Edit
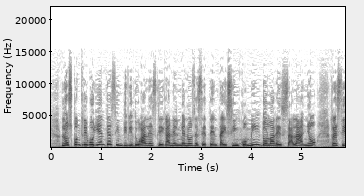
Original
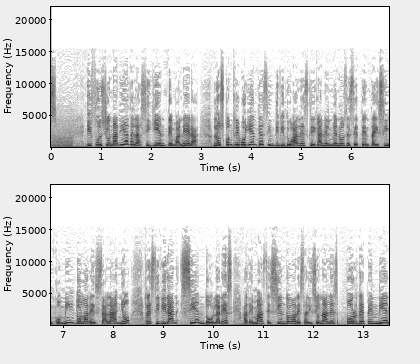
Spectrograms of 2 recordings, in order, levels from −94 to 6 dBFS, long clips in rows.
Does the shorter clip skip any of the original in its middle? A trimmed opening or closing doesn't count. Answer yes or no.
no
